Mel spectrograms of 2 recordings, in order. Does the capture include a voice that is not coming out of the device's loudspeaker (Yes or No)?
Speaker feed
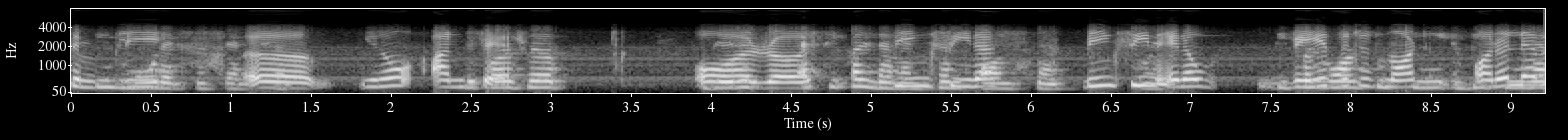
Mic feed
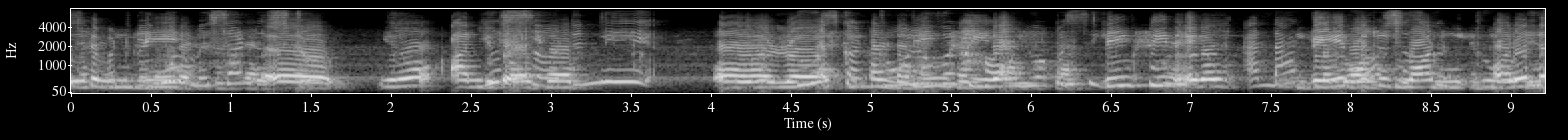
Yes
